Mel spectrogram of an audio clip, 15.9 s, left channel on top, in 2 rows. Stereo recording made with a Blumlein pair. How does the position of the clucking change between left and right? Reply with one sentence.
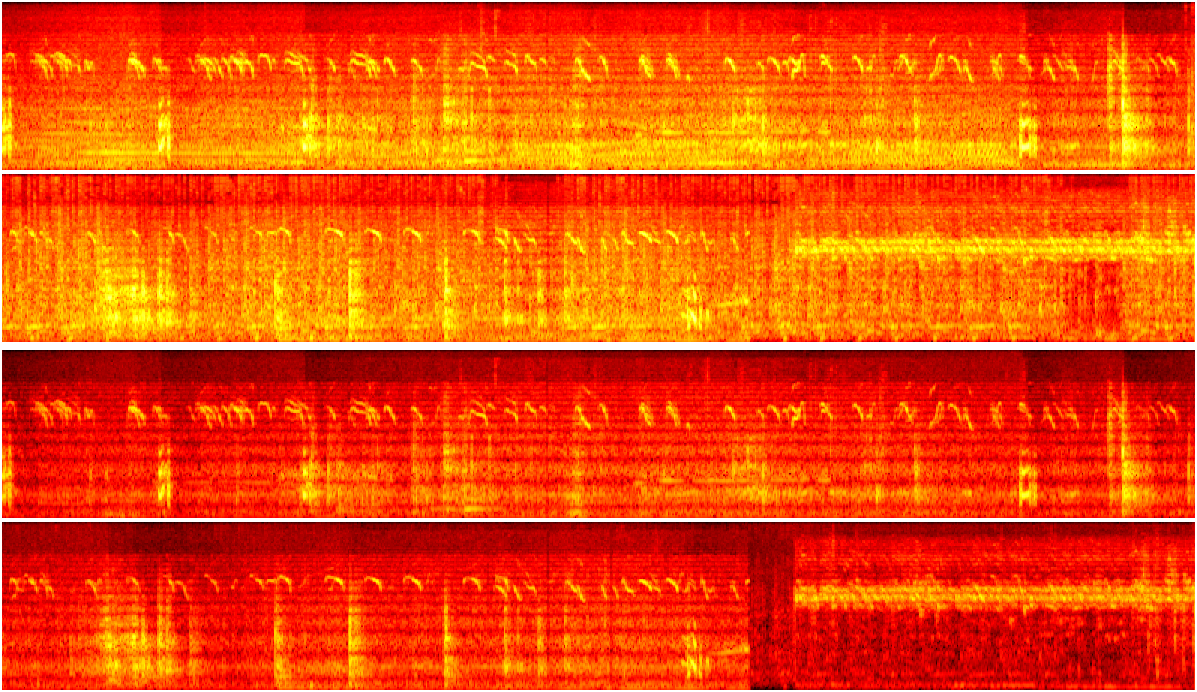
In this clip you hear the clucking stay put.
